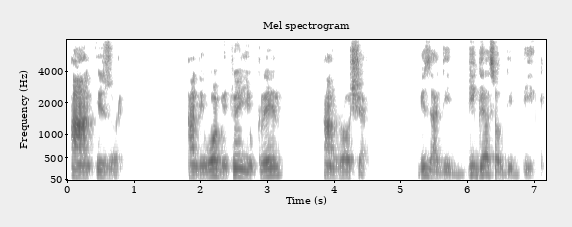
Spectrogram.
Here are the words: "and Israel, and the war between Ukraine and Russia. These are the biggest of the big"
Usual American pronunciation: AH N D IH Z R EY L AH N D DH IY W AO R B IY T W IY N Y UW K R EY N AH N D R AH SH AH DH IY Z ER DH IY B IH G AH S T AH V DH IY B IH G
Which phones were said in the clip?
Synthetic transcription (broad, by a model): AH N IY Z R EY L AH N D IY W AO L B IY T W IY N Y UW K R EY N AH N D R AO SH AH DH IY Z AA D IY B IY G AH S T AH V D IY B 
